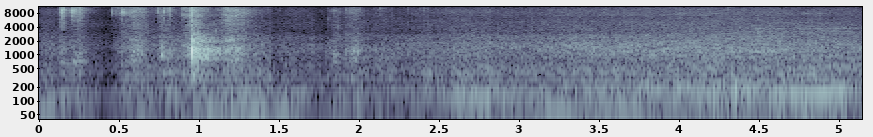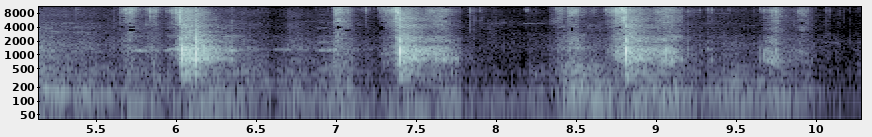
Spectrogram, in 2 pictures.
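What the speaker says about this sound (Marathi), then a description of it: "अर्धा पायनॅपलचे बारीक बारीक तुकडे करून" Half a pineapple is cut into small pieces on a board: four sharp, well-spaced knife chops over a soft background hiss, close by and with no one speaking.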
